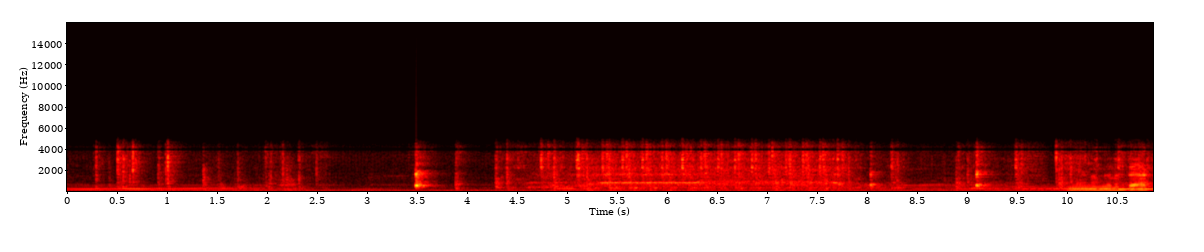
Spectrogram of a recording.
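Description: A serger sewing machine stitches fabric for a doll dress, with bursts of rapid mechanical clatter that stop and start, broken by brief pauses and a sharp click, while music plays underneath.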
